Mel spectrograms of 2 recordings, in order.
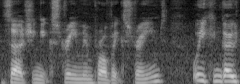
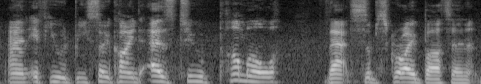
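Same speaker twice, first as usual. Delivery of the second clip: ordinary talk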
